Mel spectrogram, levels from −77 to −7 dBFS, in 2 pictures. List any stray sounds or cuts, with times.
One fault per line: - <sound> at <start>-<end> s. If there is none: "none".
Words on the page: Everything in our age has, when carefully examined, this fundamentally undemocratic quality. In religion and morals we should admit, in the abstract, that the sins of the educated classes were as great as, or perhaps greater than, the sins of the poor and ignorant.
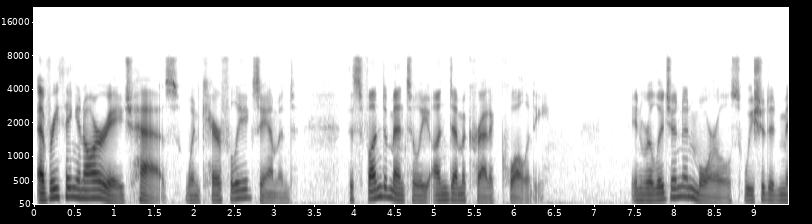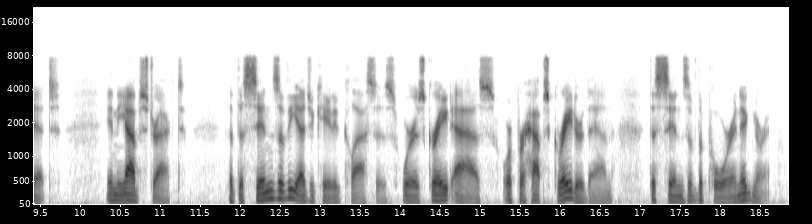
none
